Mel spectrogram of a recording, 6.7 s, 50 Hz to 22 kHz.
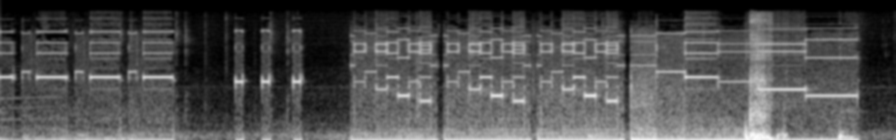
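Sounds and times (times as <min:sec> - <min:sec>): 
1990s Tamagotchi virtual pet electronic beeping: 0:00.0 - 0:01.3, 0:02.6 - 0:06.5.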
